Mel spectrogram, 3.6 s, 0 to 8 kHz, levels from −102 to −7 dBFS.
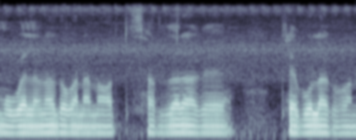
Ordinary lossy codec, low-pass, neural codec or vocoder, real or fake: none; 7.2 kHz; none; real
